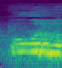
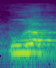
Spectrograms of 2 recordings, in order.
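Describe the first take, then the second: First: पूर्व with r running straight into v; पूर्व pronunciation variant. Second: पूरब with a vowel after र, ending in b; colloquial पूरब pronunciation. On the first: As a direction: say पूर्व as poorv, no vowel after र. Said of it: "पूर्व बोलते हैं". (पूर्व, र और व को जोड़कर) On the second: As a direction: say पूरब in two syllables, poo-rab. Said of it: "पूरब कहते हैं". (पूरब, र के बाद अ और अंत में ब) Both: Shown as a demonstration.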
